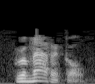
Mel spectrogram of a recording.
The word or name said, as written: grammatical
